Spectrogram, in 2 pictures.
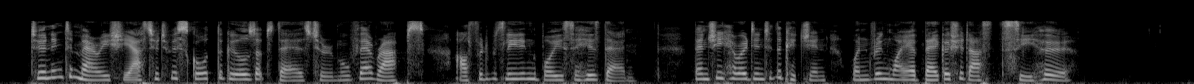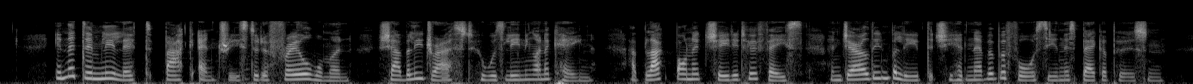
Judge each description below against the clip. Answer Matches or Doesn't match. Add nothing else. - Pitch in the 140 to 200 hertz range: Doesn't match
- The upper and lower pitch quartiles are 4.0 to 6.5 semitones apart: Matches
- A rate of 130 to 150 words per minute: Doesn't match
